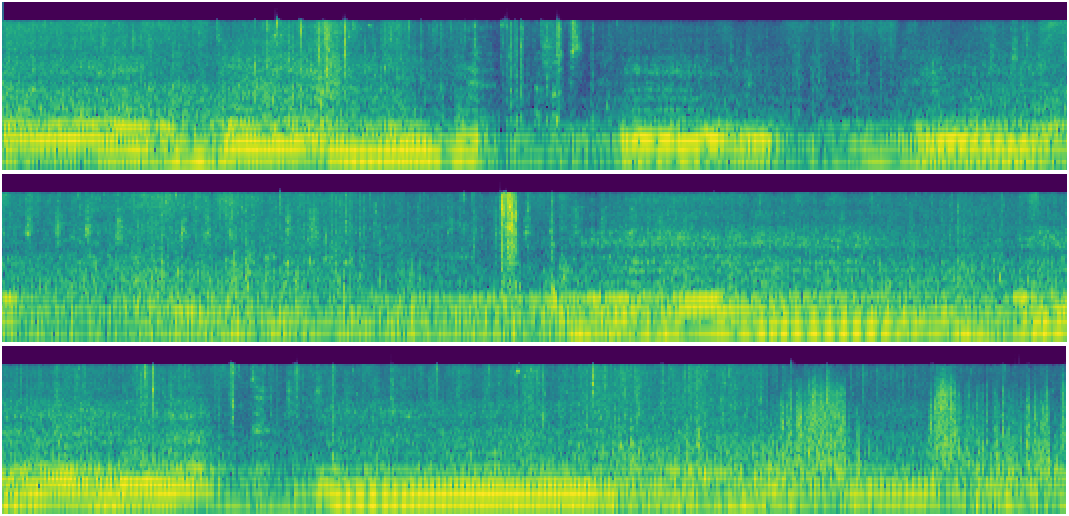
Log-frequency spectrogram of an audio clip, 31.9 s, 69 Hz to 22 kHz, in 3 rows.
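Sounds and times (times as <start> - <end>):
pickup engine revving: 0.0 - 31.9.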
